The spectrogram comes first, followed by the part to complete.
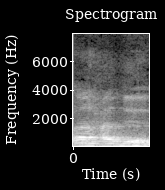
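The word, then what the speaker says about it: أَحَد: Ketika misalnya qul huwallahu ahad, panjang banget ya.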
